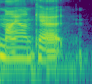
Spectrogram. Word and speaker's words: Nyan: Why'd you send a picture of Nyan Cat? – Nyan. – Nylon cat. – Tell her how it's pronounced. Yes. – It's Nyan cat.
